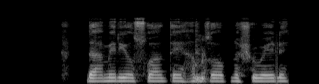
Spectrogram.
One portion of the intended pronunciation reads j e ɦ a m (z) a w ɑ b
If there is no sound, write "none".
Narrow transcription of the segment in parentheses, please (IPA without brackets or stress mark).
z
